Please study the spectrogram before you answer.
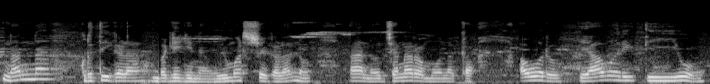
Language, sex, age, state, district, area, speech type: Kannada, male, 18-30, Karnataka, Shimoga, rural, spontaneous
